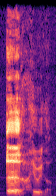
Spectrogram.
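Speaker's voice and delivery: ordinary delivery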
